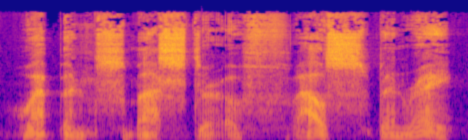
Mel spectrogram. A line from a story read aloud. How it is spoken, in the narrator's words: he slurred, blood following every word from his battered mouth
